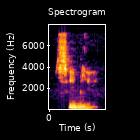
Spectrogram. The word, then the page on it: seemly: British English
